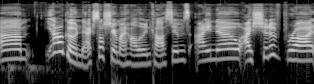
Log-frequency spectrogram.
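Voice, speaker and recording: On a very clean recording with a silent background, a woman with a normal speaking voice talks at a fairly quick pace with lively intonation. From North Carolina. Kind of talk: casual chat. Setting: studio.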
